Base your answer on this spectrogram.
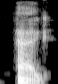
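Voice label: "hag" Australian English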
